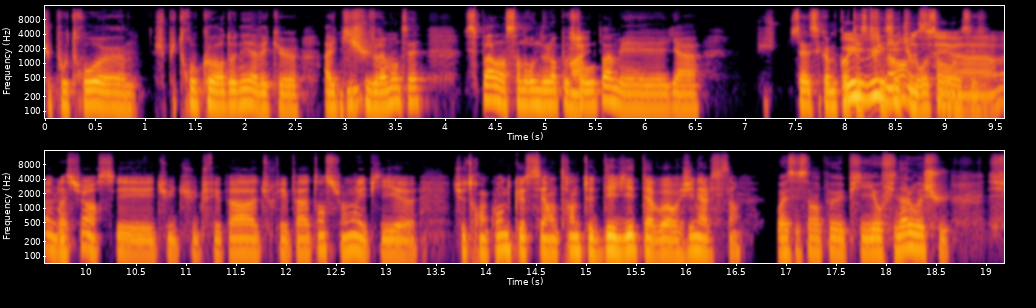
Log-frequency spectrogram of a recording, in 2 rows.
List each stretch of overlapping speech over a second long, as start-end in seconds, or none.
8.0-9.9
